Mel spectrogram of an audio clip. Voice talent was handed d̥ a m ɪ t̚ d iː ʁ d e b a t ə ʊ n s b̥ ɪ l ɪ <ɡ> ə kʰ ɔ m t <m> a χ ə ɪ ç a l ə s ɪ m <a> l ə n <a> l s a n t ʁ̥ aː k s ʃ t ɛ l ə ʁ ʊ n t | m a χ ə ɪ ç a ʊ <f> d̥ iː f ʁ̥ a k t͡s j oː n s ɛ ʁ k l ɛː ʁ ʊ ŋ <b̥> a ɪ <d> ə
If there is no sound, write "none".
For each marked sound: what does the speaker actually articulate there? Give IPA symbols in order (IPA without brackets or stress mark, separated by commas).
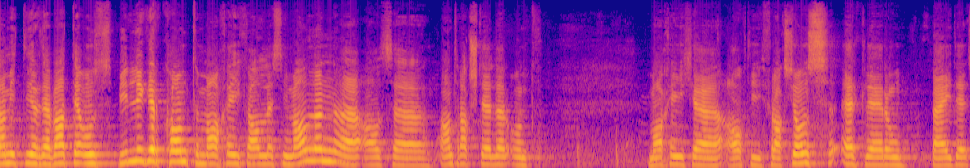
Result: ɡ, m, a, a, x, b̥, d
